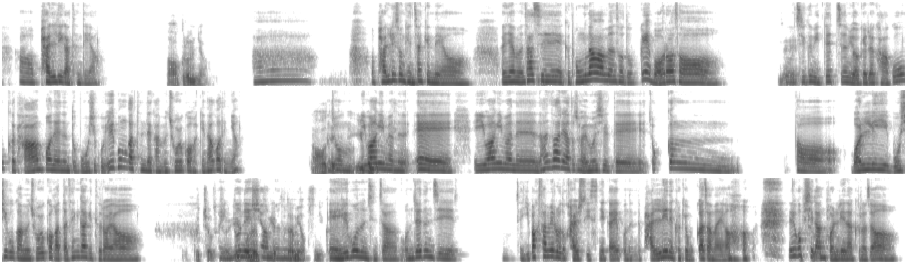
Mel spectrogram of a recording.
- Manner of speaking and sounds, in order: tapping; other background noise; laughing while speaking: "가잖아요"; laugh
- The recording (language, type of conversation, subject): Korean, advice, 휴가 일정을 맞추고 일상 시간 관리를 효과적으로 하려면 어떻게 해야 하나요?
